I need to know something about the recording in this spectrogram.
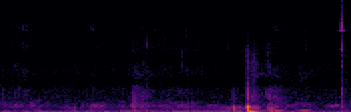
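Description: Quiet outdoor background with one short, loud thump about a second and a half in.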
